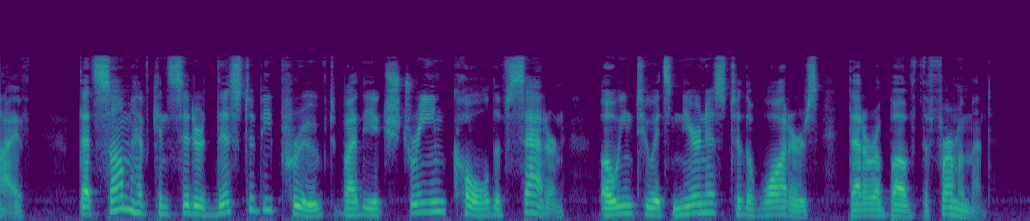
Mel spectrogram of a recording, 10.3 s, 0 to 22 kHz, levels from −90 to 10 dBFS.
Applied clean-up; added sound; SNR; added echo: none; none; none; none.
